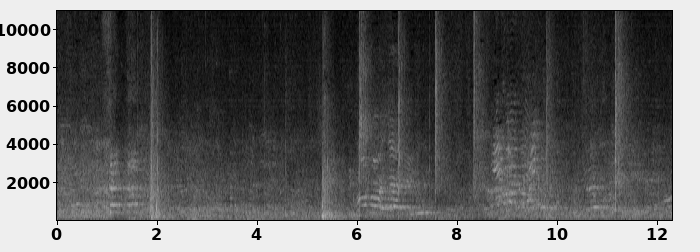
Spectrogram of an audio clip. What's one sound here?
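A young man shouts a chant.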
